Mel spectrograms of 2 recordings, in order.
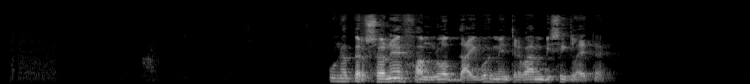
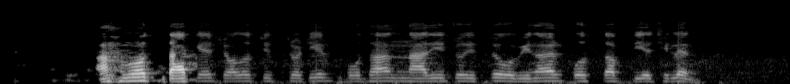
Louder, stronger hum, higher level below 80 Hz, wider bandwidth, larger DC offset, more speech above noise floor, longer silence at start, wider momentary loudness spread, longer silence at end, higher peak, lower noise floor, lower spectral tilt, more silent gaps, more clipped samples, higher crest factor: about the same, -26 LUFS vs -24 LUFS; neither; second, -82 dBFS vs -60 dBFS; first, 11.5 kHz vs 7.6 kHz; neither; first, 49 dB vs 42 dB; first, 3.3 s vs 0.95 s; second, 12 LU vs 22 LU; first, 1.45 s vs 0.95 s; second, -6 dBFS vs -2 dBFS; first, -74 dBFS vs -67 dBFS; second, -3 dB/octave vs -6.5 dB/octave; neither; neither; about the same, 24 dB vs 24 dB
